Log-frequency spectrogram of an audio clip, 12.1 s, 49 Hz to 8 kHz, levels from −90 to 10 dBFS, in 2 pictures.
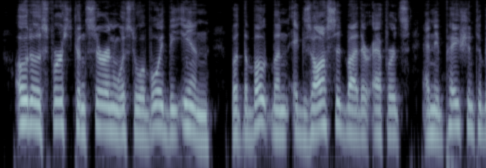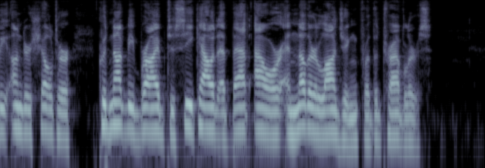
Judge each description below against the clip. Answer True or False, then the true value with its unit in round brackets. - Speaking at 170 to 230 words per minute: True (180 wpm)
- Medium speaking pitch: True (150 Hz)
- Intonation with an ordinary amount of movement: True (3.2 semitones)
